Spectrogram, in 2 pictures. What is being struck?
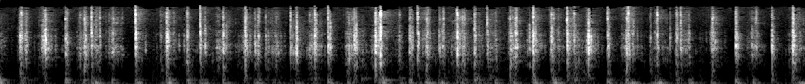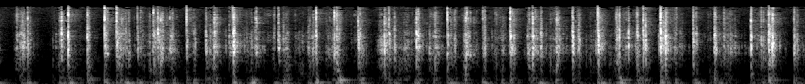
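Plastic mechanical computer keyboard.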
